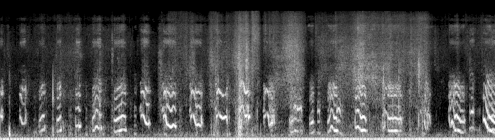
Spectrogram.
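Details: Two-week-old Belgian Malinois puppies in a whelping box, several at once, giving repeated high squealing whines that rise and fall, closely spaced and overlapping, over a steady low electrical hum.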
